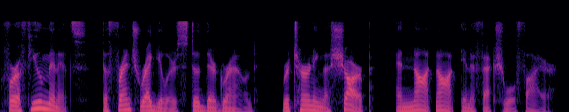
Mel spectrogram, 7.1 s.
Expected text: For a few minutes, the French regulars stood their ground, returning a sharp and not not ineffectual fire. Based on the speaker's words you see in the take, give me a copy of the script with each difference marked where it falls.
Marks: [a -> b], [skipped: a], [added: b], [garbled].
For a few minutes, the French regulars stood their ground, returning a sharp and not not ineffectual fire.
